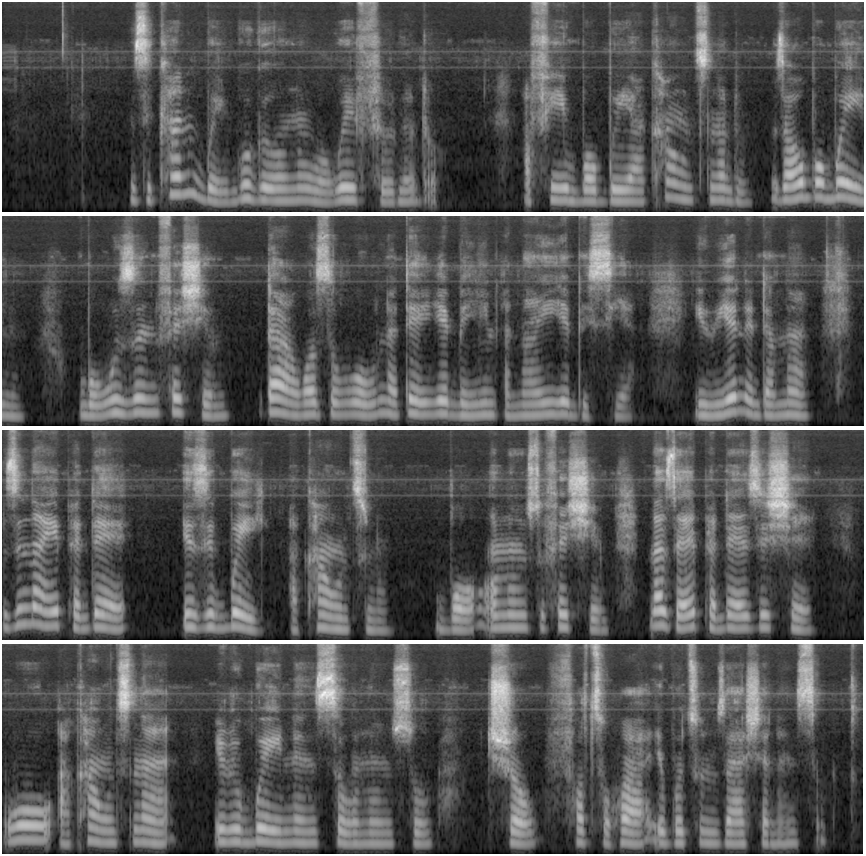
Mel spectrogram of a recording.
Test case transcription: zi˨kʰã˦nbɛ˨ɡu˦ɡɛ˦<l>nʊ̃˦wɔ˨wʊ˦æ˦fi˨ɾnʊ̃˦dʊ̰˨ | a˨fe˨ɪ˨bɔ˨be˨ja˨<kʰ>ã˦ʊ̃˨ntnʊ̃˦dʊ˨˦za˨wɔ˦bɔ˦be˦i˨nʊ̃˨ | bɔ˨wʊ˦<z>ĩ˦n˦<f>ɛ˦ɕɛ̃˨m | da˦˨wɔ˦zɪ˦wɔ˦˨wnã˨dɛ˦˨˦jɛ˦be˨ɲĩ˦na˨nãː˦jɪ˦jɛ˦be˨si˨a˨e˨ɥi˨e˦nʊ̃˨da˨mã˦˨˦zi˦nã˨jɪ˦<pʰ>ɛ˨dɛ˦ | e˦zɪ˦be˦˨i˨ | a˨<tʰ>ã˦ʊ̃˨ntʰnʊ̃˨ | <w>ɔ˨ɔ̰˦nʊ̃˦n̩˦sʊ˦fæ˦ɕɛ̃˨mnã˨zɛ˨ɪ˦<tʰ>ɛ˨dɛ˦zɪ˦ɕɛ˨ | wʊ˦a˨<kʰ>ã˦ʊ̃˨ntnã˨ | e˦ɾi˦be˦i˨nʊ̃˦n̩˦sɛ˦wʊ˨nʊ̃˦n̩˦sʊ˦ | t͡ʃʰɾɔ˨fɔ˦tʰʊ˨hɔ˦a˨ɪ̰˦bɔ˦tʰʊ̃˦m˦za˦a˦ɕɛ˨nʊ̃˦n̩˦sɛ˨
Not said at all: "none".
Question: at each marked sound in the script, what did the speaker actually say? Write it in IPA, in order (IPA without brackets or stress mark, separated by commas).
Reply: l, kʰ, z, f, pʰ, kʰ, b, pʰ, kʰ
